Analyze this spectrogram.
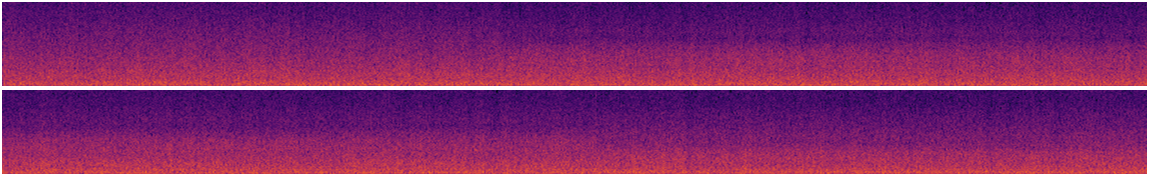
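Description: A huge waterfall roars loudly and steadily.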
